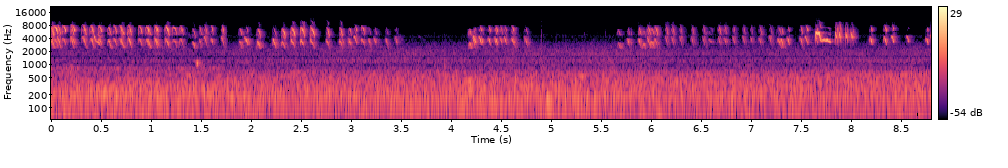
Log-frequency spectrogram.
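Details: Warbling white-eye seen on a birdwatching walk, calling in bursts of rapid high chittering twitters separated by short silent gaps, the last burst ending in a sharp brighter note.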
